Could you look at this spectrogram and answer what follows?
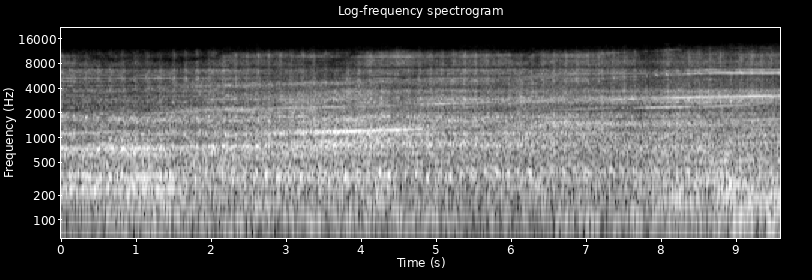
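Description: Radio-controlled scale Mil Mi-24 Hind model helicopter starting up on the ground: a steady mechanical whine with several tones rising in pitch as the rotors spin up, climbing most clearly near the end.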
